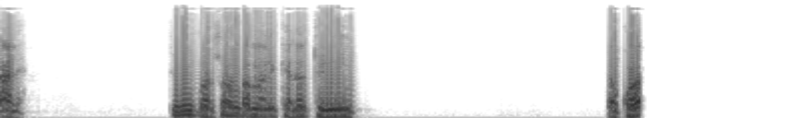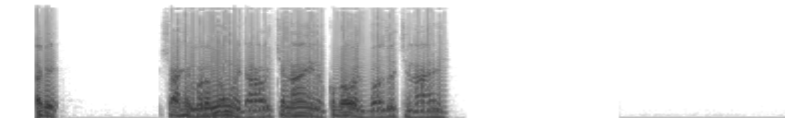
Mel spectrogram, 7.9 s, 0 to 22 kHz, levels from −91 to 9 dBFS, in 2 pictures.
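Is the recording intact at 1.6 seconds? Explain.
No. At 1.6 seconds the speech is affected by a block size mismatch (truncated) that runs through the whole clip. One stage hands over blocks longer than the next stage reads, which fits a 256-sample read, so the tail of every block is discarded. Those regular cuts produce a buzz at 188 Hz, the block rate, and the speech moves 1.88 times faster than normal while keeping its timbre.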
